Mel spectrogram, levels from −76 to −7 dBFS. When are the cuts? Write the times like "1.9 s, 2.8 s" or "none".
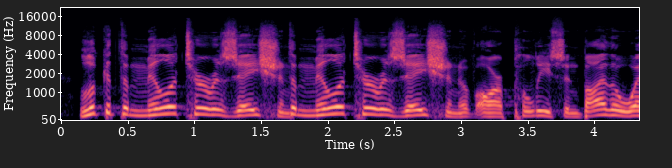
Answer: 1.7 s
